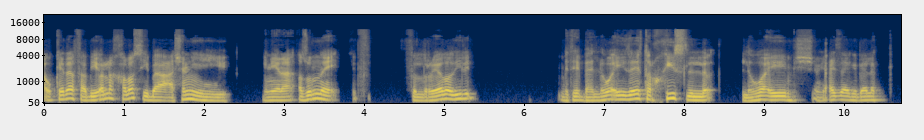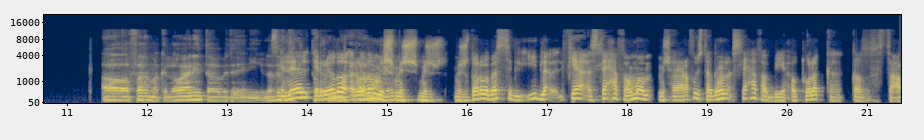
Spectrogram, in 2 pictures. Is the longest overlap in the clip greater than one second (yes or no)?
yes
